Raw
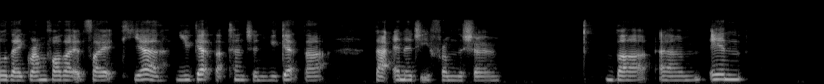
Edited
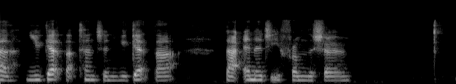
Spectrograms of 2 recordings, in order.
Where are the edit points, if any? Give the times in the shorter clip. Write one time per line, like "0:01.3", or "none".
none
